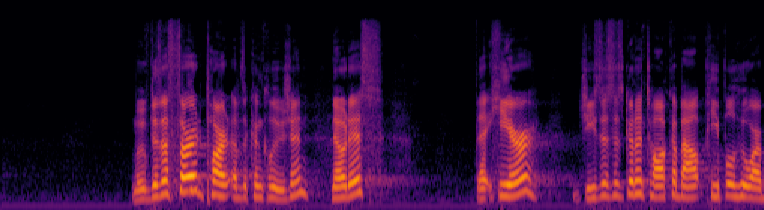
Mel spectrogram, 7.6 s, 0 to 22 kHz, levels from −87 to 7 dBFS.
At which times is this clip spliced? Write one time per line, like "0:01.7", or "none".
0:03.3

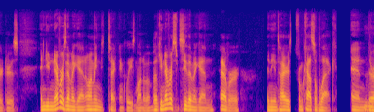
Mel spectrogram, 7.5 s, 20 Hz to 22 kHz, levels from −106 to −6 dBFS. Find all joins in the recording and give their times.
0:01.3
0:02.7
0:03.2
0:03.6
0:05.8

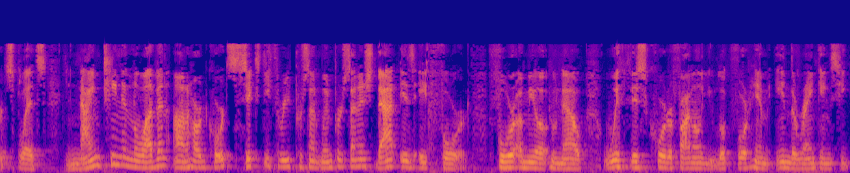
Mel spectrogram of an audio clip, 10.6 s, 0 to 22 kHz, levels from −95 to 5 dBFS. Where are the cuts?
0:05.3
0:06.9

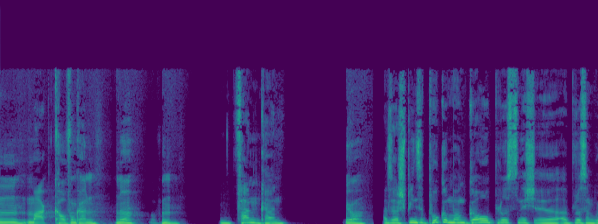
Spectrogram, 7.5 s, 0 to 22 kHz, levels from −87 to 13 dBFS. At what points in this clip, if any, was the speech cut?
0:04.7

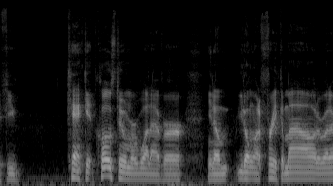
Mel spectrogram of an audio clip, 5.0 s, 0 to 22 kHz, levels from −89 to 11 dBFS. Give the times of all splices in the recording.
0:01.4
0:03.5

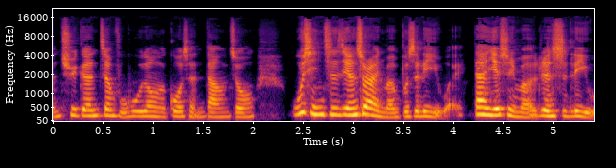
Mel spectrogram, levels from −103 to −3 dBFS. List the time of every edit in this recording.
none

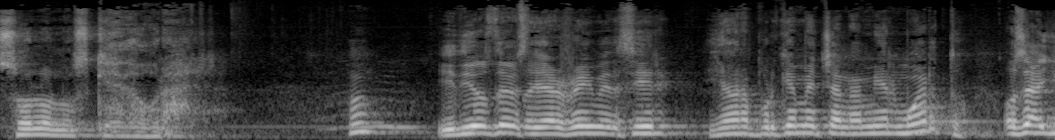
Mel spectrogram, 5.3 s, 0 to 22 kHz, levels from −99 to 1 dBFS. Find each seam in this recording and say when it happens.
0:02.1
0:02.6
0:03.1

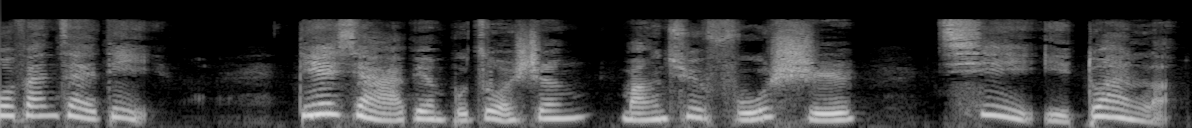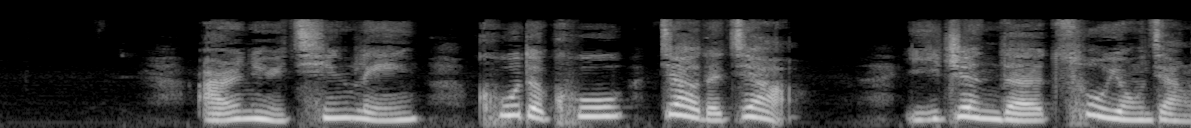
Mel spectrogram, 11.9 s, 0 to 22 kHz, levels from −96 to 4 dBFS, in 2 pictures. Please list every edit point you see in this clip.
0:03.0

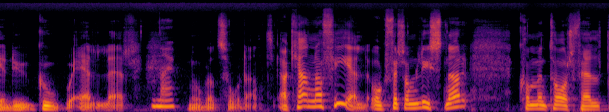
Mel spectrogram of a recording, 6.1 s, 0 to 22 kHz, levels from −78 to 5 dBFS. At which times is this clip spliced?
0:04.0

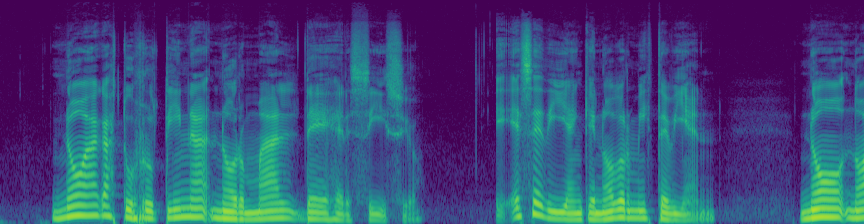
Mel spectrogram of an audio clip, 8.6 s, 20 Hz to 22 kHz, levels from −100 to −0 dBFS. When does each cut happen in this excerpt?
none

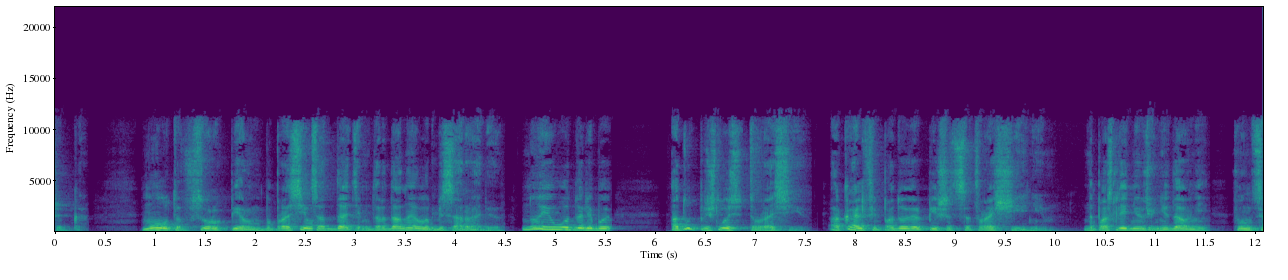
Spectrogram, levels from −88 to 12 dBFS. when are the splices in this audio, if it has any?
0:02.6
0:03.8
0:04.6
0:07.0
0:07.6
0:10.9

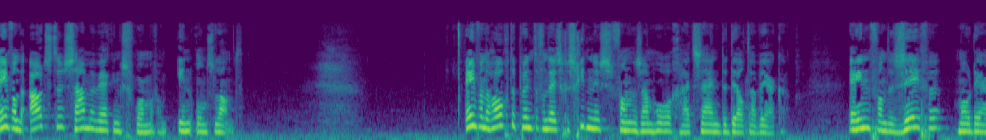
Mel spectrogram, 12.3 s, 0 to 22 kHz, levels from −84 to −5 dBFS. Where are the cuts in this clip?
0:02.1

